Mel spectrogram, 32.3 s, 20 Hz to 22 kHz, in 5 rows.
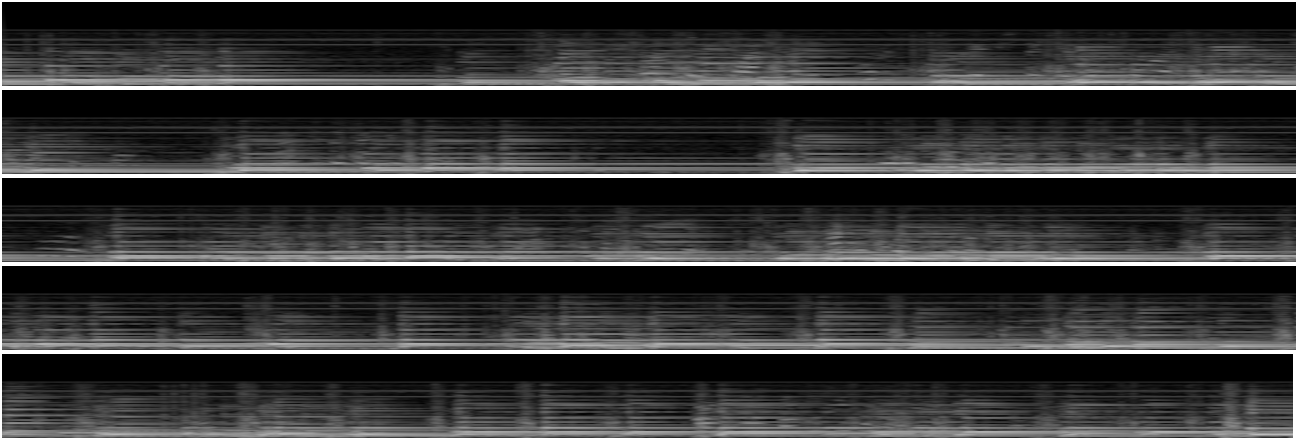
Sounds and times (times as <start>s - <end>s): Guitar: 0.0s - 32.3s.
